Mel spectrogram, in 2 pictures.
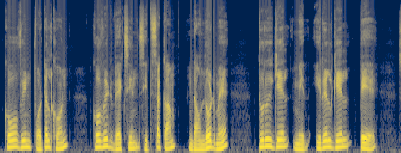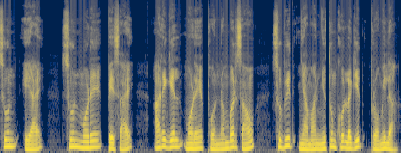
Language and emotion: Santali, neutral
